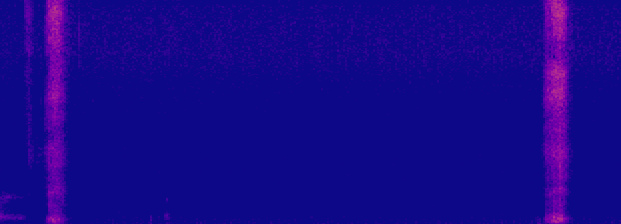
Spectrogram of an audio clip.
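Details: Female, from a compilation of her sneezes: two brief explosive sneezes about five seconds apart in a quiet room.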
